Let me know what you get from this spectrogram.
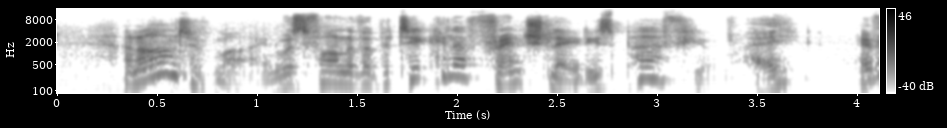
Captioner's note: none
